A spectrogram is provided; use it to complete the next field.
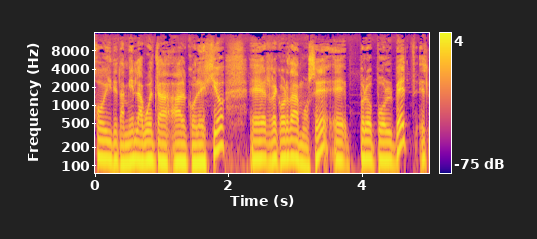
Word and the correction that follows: Propolvit: lo he dicho bien, Defense. – Propolvit.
